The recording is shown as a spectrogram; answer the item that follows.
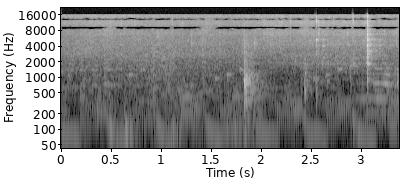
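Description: Garlic, onion, carrots and celery sautéing in a pan, a steady close sizzle with repeated stirring scrapes and a few brief clinks, no talk.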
